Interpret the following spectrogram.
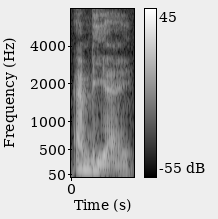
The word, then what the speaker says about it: MBA: mba not a mba because when you pronounce mba m is pronounced e m m so it's a val start hence nba instead of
